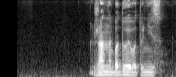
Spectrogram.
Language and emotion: Russian, neutral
